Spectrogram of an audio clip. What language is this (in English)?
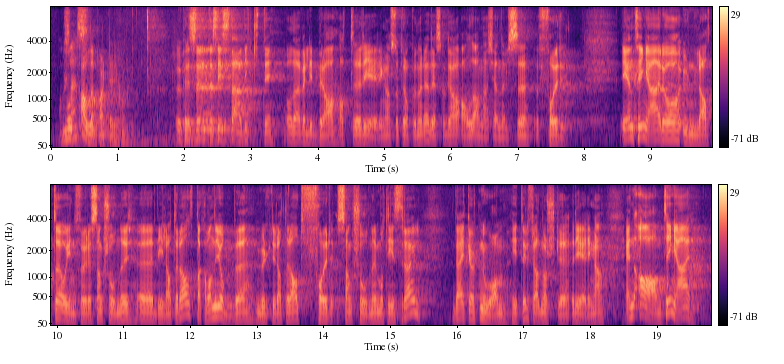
Norwegian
